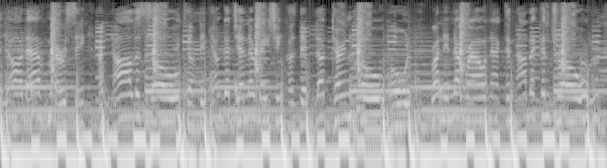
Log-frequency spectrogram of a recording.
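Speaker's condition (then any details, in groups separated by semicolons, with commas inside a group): No condition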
